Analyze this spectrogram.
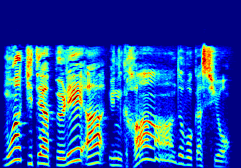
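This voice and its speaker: God in a sermon retelling, gently questioning, voice leaps high and low, feigned surprise, put on by a preacher. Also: male voice, very animated, slow pace, gravelly, lo-fi sound, full character voice. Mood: astonished. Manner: incredulous rhetorical questions.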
